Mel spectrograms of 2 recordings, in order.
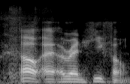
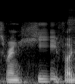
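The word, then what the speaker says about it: Rengifo: Rigifno guy, Rifigno. – Renjifo. Luis Renjifo. Just the G is an H.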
